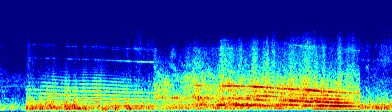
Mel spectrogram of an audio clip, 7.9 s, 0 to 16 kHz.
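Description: A Pilatus PC-7 propeller aircraft passes at the 1997 Mildenhall Air Fete, its engine tone loud and steady before sliding downward in pitch as it flies by, with a voice speaking faintly underneath.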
